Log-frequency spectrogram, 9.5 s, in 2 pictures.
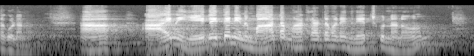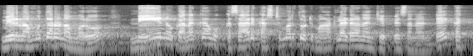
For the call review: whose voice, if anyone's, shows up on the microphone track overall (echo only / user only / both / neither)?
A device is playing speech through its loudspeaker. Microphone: user only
